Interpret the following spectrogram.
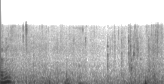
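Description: A pause in a man's speech: the end of a spoken word at the very start, then low room noise with a few faint clicks, the clearest near the end.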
